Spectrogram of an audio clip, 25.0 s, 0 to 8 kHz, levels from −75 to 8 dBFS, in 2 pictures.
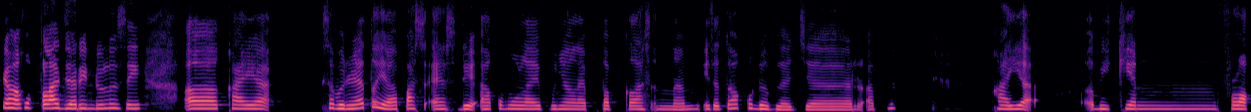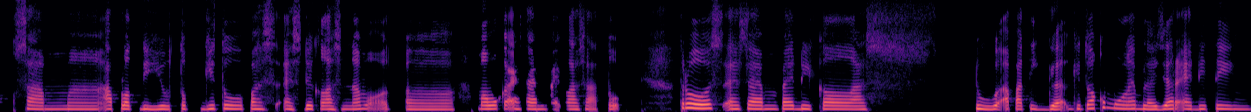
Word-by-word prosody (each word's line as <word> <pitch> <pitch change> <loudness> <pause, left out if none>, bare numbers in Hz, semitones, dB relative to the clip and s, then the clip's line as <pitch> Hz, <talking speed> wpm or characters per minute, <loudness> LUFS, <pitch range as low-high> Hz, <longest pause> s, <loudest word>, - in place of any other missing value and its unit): yang 320 0 +7
aku 330 +2 -1
pelajarin 285 -1 +5
dulu 285 +2 +1
sih. 275 -1 -1 0.5
Eee, 270 0 +6
kayak, 265 -3 +2 0.5
sebenarnya 275 -1 +3
tuh 380 - +1
ya 240 - +4
pas 270 0 0
SD 240 -1 -4 0.2
aku 235 +2 -4
mulai 250 -2 +1
punya 240 0 -2
laptop 230 +1 -3
kelas 230 -1 -2
enam, 220 +1 -4
itu 240 -1 0
tuh 285 - 0
aku 290 - -31
udah 255 -1 +4
belajar 205 -1 -2 0.2
apa, 220 - -12 1.1
kayak, 250 - +2 0.5
eee, - - -6
bikin 250 +1 -1 0.9
vlog 250 -3 +3 0.2
sama 230 -2 -2
upload 245 -1 +1
di - - +2
YouTube 235 +1 -2
gitu, 255 +2 0 0.2
pas 240 -1 +1 0.2
SD 240 +1 0
kelas 230 -2 0
enam 235 +1 -1
ot - - -7 0.2
eee, 215 -1 -2 0.3
mau 245 0 +5
ke 255 - +1
SMP 230 -1 -1
kelas 230 -1 -1
satu. - - -5 0.7
Terus, 290 -3 +8
SMP 245 -1 +1 0.2
di 250 - +2
kelas, 230 -2 +1 1.1
dua 240 -2 +2
apa 230 - 0
tiga 225 -1 0
gitu, 255 +2 -4
aku 355 - -3
mulai 265 -1 +2
belajar 240 +2 +3
editing. 245 0 -2
240 Hz, 135 wpm, -23 LUFS, 230-260 Hz, 1.1 s, Terus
